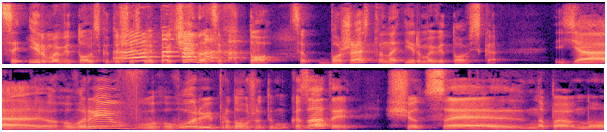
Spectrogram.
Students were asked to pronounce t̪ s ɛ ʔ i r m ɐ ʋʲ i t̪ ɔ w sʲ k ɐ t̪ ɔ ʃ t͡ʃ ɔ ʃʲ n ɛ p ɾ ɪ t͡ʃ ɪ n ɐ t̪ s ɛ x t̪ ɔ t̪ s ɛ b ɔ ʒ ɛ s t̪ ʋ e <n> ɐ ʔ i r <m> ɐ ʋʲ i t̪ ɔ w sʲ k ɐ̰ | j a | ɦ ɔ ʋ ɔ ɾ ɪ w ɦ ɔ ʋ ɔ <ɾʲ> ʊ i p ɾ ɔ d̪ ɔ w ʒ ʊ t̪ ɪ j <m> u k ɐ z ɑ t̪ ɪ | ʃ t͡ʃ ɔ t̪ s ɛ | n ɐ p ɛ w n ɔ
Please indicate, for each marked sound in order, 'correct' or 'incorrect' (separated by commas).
correct, correct, correct, correct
